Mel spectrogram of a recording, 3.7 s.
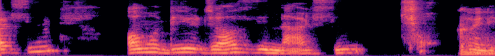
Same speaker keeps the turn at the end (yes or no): no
